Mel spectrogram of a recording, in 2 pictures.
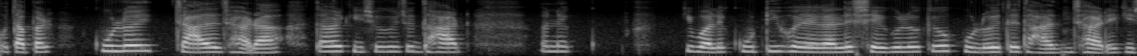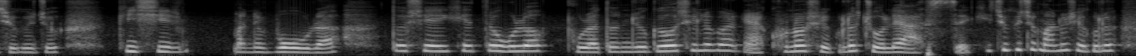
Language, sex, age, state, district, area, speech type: Bengali, female, 18-30, West Bengal, South 24 Parganas, rural, spontaneous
